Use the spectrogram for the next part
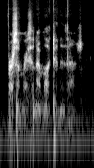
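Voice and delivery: sheepish, very soft whisper.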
